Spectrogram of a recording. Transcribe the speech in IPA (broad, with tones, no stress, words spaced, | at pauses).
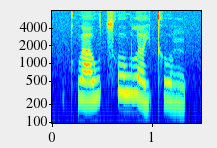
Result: kʷʰaː˨˥wt͡sʰo˥wlɐ˨˥j kʰʊ˨˩ŋ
